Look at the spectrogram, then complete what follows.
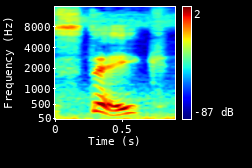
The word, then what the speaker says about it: steak: In great, break, and steak, it's pronounced A only in those three words, but also in some names.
